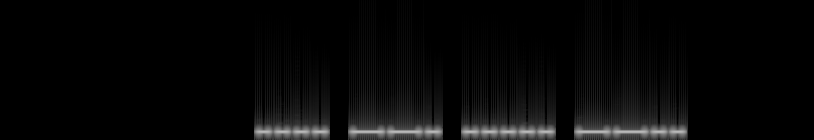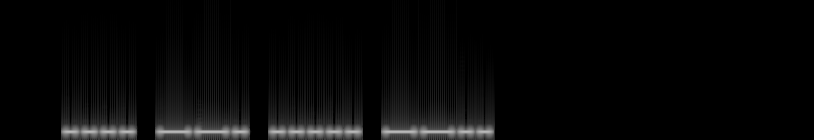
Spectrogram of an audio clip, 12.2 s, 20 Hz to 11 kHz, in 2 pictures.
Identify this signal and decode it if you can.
Morse code, heard as a keyed tone, about 17 wpm, 700 Hz. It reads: HG5Z HG5Z
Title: DXCC-100 Call Signs - 4 Characters - Repeated 2x - 17wpm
